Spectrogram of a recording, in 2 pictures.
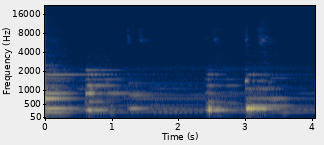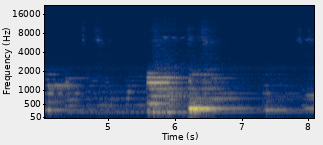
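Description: Solo grand piano playing slow, widely spaced chords. Each chord is struck and left to ring and fade, with brief silences between them, and a louder pair of chords comes about two-thirds of the way through.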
